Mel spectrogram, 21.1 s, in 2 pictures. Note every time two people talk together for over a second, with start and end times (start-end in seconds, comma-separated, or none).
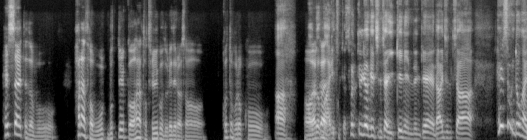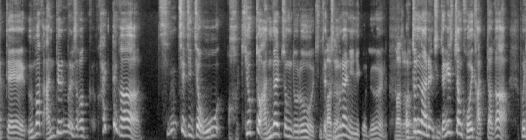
none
